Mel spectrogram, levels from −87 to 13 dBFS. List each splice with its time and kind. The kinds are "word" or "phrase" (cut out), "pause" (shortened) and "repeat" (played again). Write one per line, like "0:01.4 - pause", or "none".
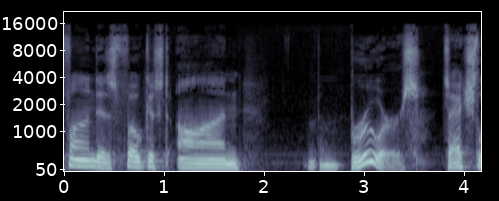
0:02.6 - word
